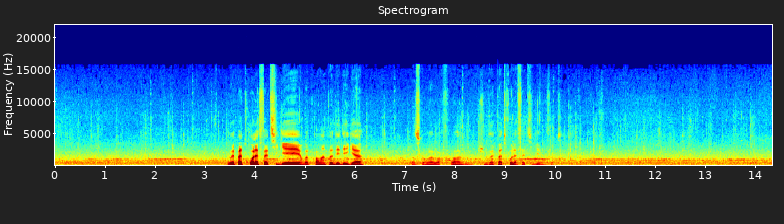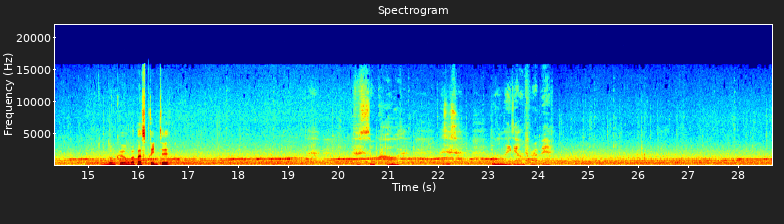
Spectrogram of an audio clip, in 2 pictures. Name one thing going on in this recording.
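Wind blows through a snowy forest.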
